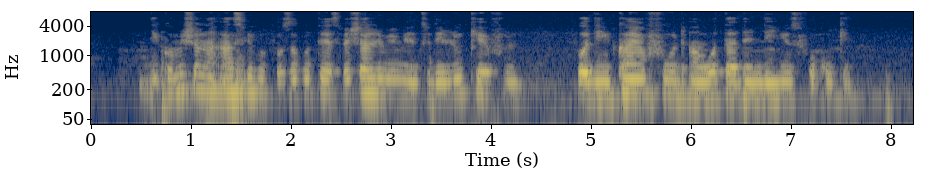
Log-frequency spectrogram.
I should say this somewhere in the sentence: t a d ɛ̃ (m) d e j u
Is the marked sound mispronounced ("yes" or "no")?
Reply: yes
